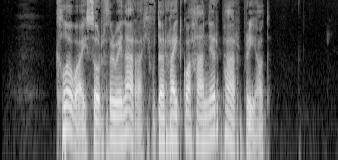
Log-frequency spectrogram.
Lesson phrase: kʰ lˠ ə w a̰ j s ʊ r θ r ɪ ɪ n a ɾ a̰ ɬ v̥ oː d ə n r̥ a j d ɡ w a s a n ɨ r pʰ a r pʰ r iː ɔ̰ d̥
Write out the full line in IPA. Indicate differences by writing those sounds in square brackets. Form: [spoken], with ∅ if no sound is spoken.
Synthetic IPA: kʰ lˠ ə w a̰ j s ʊ r θ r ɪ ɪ n a ɾ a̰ ɬ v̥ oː d ə n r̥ a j d ɡ w a [h] a n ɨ r pʰ a r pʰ r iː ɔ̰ d̥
